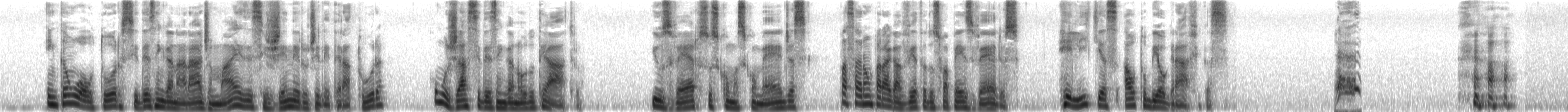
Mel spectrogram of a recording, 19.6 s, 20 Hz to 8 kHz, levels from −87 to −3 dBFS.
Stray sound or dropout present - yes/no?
yes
